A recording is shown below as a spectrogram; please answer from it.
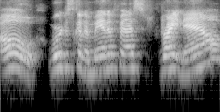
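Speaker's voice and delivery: mock, fake surprised tone. Retelling scolding a friend, quoting their words: mocking someone's surprised tone. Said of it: "Why are you acting so surprised saying".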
